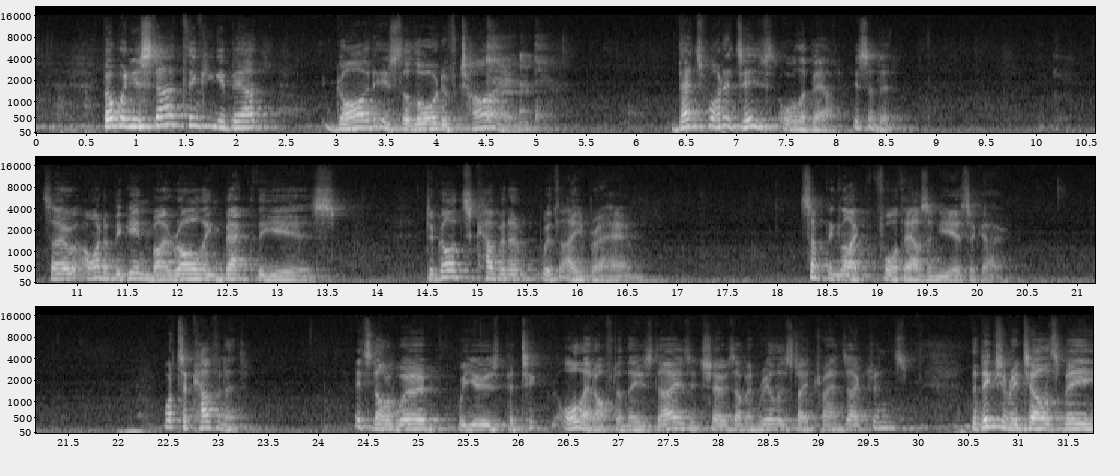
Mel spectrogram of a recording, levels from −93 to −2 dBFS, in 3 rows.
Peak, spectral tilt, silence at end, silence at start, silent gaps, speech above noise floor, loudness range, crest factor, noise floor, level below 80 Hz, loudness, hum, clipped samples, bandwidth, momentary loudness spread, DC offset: -10 dBFS; -6 dB/octave; 0 s; 0 s; none; 27 dB; 8 LU; 20 dB; -55 dBFS; -56 dBFS; -29 LUFS; none; under 0.1%; 17 kHz; 17 LU; under 0.1%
